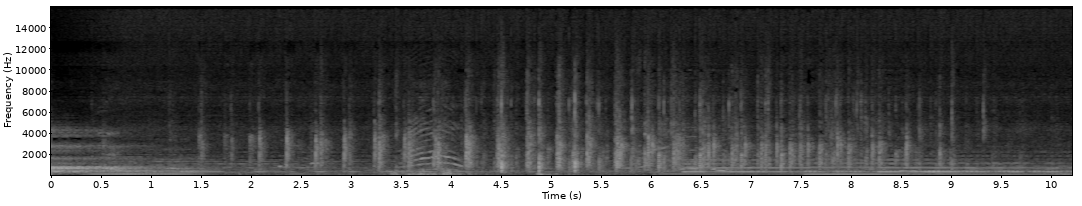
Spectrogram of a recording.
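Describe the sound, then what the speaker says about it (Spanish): A church congregation claps during a sermon, irregular sharp slaps spreading over several seconds at moderate distance, mixed with crowd noise and background keyboard music. "Que Dios reciba esos aplausos"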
